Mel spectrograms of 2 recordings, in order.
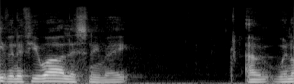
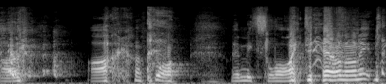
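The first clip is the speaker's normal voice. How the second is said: loud, giggly mock-Australian girl; bad Australian accent; 5 semitones higher, 8 dB louder than usual. Imitating the Australian girl from the party, giggly Australian accent. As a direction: attempt an Australian accent, cracking up laughing. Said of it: "can't do the accent very well".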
